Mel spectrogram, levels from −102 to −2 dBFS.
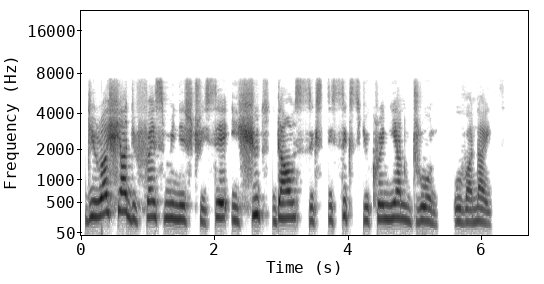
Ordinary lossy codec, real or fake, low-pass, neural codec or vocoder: none; real; 7.2 kHz; none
